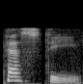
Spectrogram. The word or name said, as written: pesty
